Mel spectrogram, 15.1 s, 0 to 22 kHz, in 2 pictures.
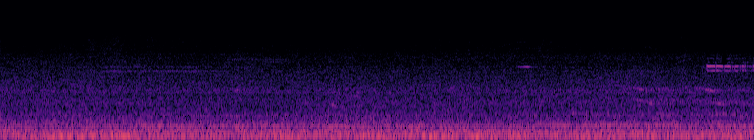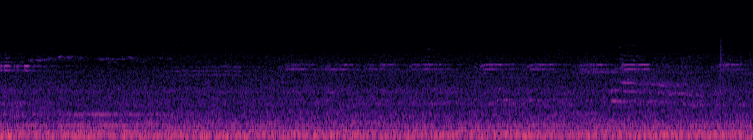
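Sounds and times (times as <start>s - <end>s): traffic on wet roads: 0.0s - 15.0s.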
